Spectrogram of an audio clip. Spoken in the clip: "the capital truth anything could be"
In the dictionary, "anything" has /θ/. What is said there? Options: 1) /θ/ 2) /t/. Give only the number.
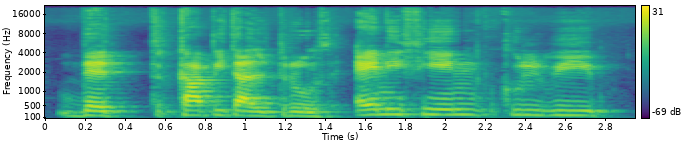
2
